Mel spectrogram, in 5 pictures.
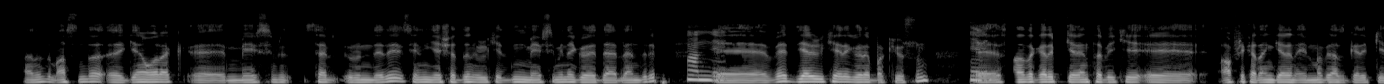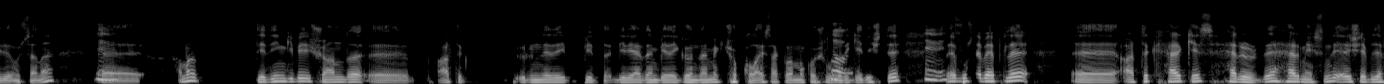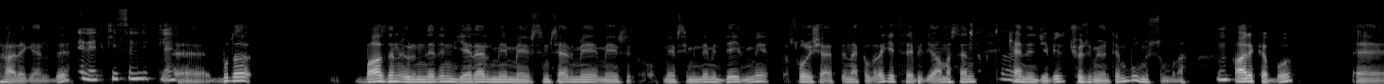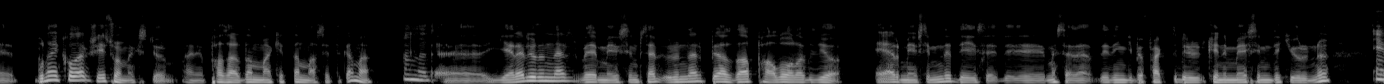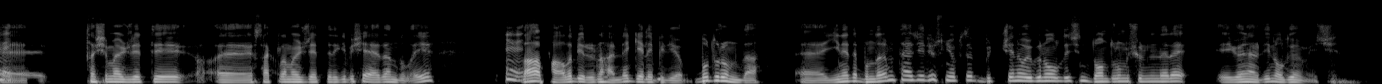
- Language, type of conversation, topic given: Turkish, podcast, Yerel ve mevsimlik yemeklerle basit yaşam nasıl desteklenir?
- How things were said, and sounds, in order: tsk; exhale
